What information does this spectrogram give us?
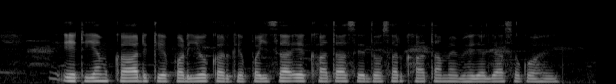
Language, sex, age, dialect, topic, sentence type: Magahi, male, 41-45, Southern, banking, statement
